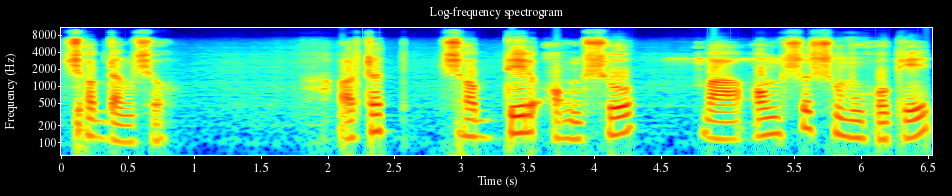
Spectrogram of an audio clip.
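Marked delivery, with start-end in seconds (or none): 2.9-6.5 slow explanation. Shown as a demonstration. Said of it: "teacher explains meaning slowly".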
